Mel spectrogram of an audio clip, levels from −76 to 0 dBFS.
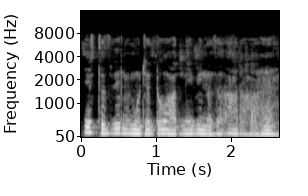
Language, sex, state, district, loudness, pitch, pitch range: Hindi, male, Arunachal Pradesh, Lower Dibang Valley, -14 LUFS, 115 Hz, 110-125 Hz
